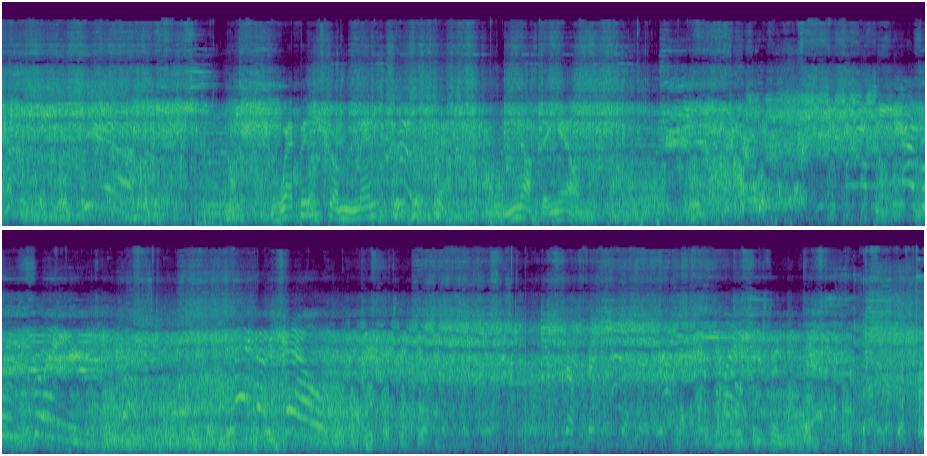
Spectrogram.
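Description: Game heroes clash with sword swipes and magic blasts.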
